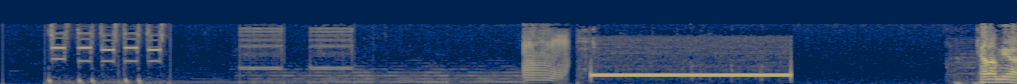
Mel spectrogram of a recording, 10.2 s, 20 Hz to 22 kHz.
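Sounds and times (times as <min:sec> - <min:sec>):
telephone keypad tones: 0:06.0 - 0:07.9.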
